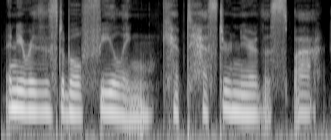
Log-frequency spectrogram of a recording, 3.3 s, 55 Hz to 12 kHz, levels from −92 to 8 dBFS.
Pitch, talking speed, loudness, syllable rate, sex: 160 Hz, 145 wpm, -18 LUFS, 4.5 syllables/s, female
